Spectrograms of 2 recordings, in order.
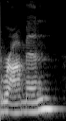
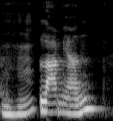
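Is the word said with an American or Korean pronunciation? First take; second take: American; Korean. First: Said the American way, ending in plain 'men'. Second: Said the Korean way, ending in 'myun'. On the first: "The Americans pronounce it ramen" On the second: "Koreans pronounce it ramyun"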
